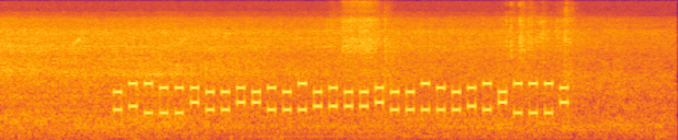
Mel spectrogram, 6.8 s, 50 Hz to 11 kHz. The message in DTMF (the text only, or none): 493220440*546787704465486*3330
